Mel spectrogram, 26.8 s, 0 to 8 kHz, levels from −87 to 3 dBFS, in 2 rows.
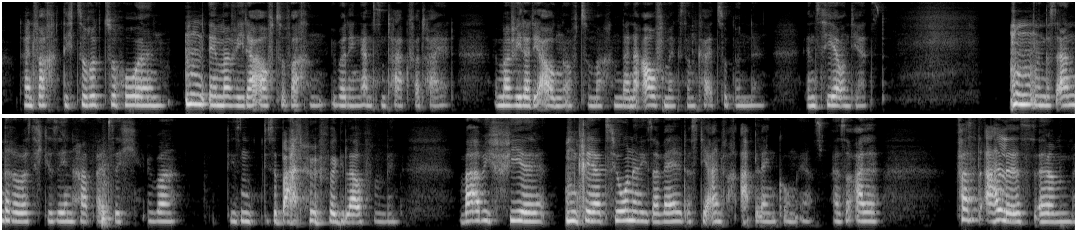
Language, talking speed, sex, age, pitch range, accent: German, 120 wpm, female, 20-39, 225-245 Hz, German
